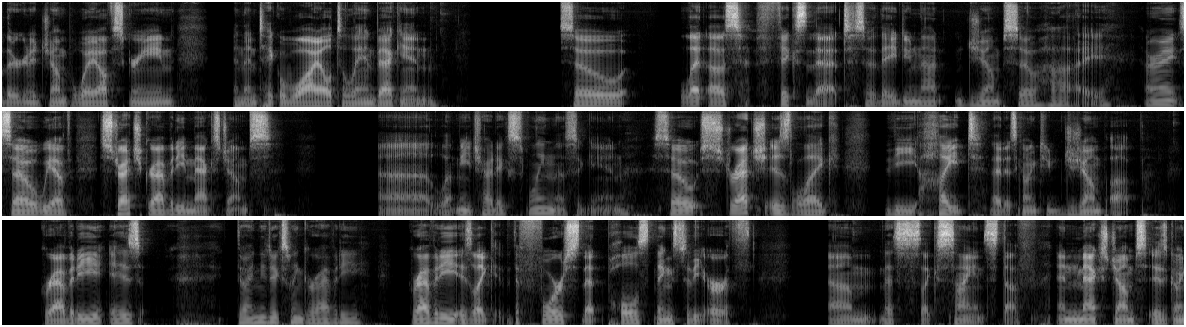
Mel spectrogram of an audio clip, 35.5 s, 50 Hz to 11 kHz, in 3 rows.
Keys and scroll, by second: 23.7 ctrl+z.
